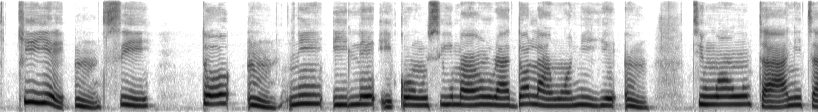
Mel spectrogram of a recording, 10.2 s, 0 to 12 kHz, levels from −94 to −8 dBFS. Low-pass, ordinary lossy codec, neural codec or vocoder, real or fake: none; none; codec, 24 kHz, 6 kbps, HILCodec; fake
